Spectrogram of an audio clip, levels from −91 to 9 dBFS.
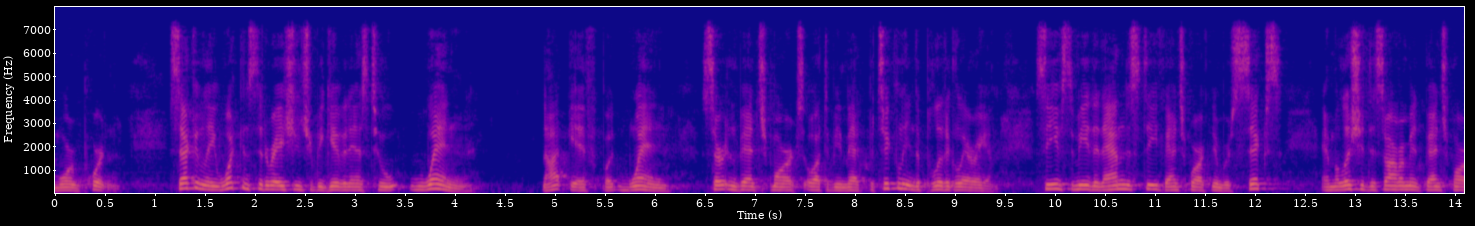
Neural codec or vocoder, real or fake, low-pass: codec, 16 kHz, 4.8 kbps, FACodec; fake; 7.2 kHz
